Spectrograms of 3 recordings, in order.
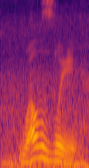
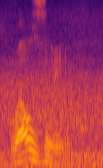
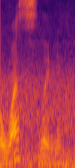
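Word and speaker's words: Wellesley: That is Welssley station. It's subtle, but you don't pronounce the S. You pronounce it as more of a zed or Z.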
